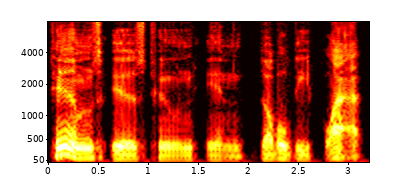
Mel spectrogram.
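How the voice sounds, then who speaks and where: An older man with a very low voice, hosting a casual podcast chat, rambling and halting with frequent restarts. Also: expressive. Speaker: podcast host.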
